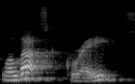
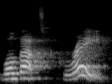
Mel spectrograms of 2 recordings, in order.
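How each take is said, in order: First: It sounds sarcastic. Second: It sounds enthusiastic.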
